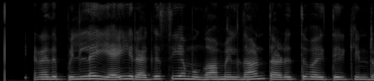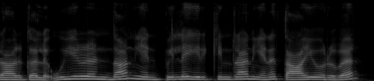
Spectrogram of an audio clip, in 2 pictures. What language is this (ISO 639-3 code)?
tam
